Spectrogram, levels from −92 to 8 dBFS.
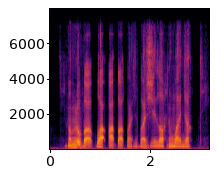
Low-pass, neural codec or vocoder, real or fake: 7.2 kHz; autoencoder, 22.05 kHz, a latent of 192 numbers a frame, VITS, trained on many speakers; fake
